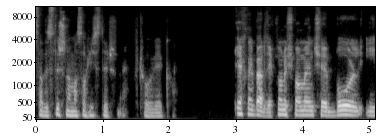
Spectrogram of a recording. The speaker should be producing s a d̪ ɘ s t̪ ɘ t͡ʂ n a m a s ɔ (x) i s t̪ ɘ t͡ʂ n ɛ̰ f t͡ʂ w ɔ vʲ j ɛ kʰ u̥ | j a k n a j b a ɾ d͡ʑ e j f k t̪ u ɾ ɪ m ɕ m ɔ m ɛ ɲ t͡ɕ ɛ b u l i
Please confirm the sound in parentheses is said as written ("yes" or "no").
yes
